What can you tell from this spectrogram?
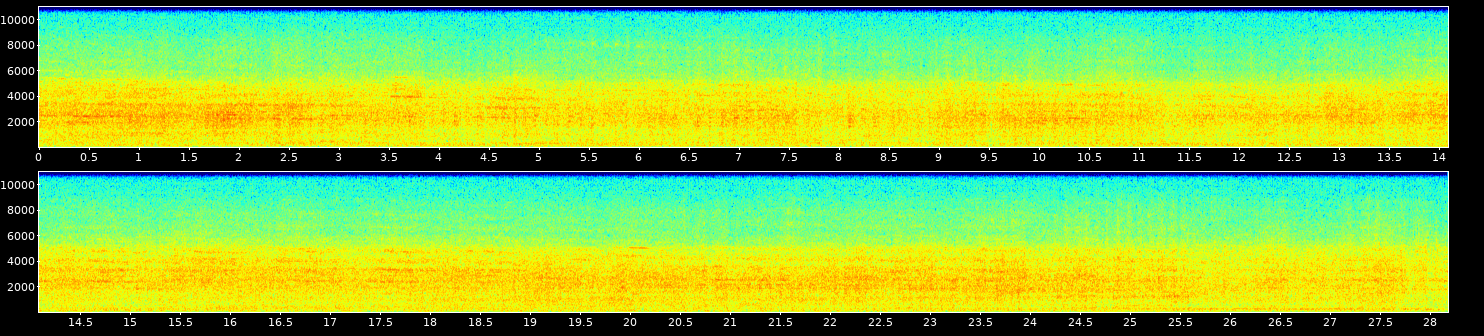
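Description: Double-stack container train passing, its well cars' wheels running steadily over the rails.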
